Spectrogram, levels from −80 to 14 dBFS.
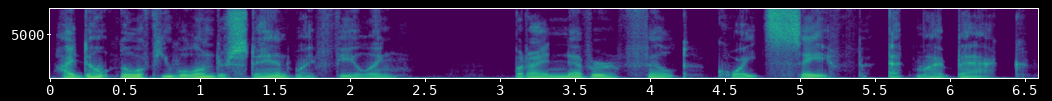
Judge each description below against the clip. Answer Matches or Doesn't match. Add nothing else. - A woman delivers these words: Doesn't match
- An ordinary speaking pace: Matches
